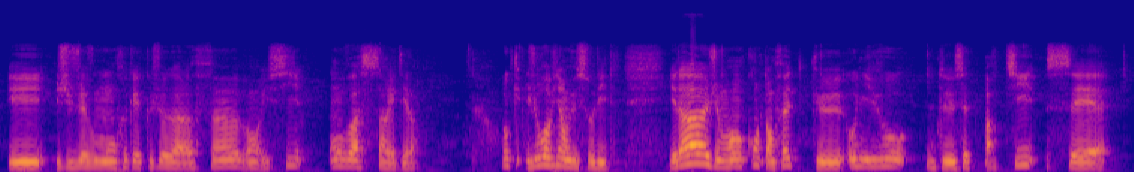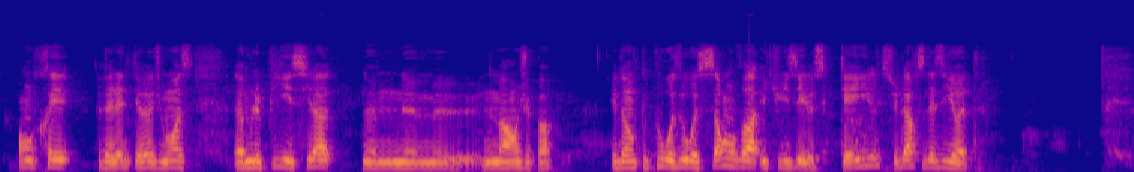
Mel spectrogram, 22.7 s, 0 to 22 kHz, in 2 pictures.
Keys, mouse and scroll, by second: 0.2 e, 4.1-4.7 scroll down 3, 4.7 z, 5.4 middle click, 6.2-7.2 scroll up 6, 7.2-10.1 middle drag, 10.1 alt+right click, 11.2-18.1 middle drag, 18.1 shift+scroll down 2, 18.4-21.3 middle drag, 21.3-21.8 scroll up 1, 21.8-22.6 scroll up 1.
